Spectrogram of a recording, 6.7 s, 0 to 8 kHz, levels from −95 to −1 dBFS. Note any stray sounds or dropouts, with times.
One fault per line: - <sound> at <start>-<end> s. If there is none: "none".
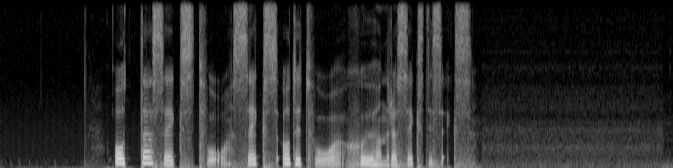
none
